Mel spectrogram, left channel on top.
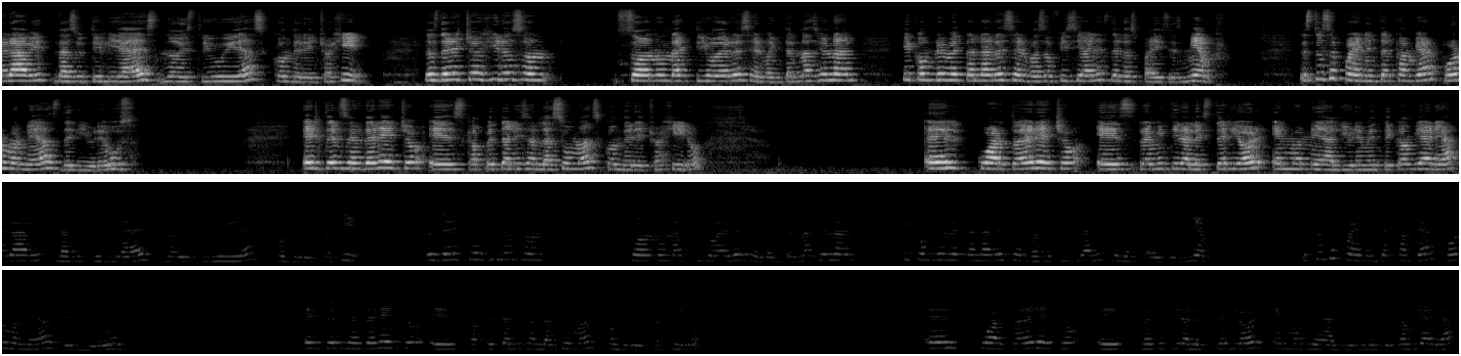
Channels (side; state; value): right; quieter; 31.7 dB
